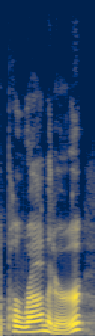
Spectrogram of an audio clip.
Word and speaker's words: parameter: Okay, and also parameter. Stress goes right here on RAM, and we're talking about limits or boundaries.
